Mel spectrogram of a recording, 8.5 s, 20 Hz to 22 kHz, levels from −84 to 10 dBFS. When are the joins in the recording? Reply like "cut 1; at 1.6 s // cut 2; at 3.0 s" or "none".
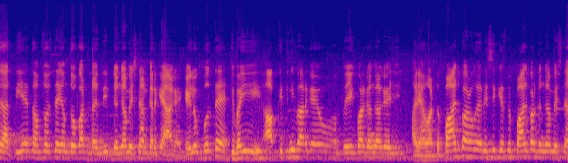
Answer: cut 1; at 3.4 s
